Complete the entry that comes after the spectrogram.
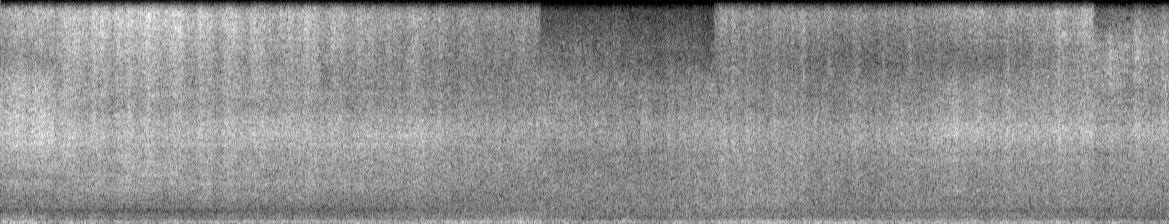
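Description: Mixed freight cars of a manifest train rolling past close by: a steady, loud rumble of steel wheels on rail with many small clicks and knocks.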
